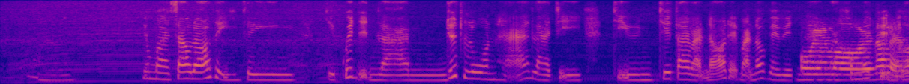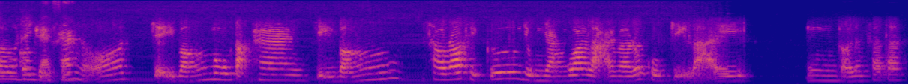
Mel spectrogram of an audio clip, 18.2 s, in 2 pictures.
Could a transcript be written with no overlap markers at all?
No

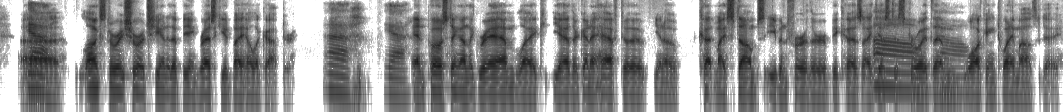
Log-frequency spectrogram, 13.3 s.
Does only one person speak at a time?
No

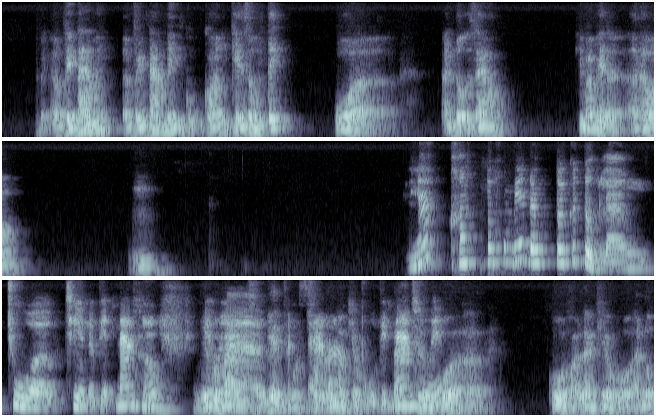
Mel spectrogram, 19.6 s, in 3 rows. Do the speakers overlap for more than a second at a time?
Yes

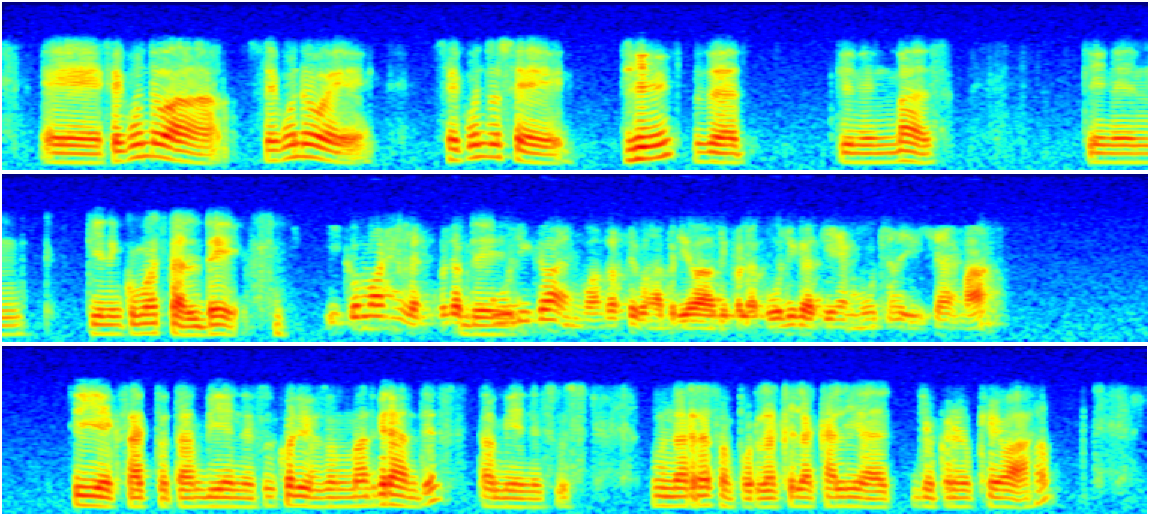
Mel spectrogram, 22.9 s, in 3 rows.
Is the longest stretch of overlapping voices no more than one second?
Yes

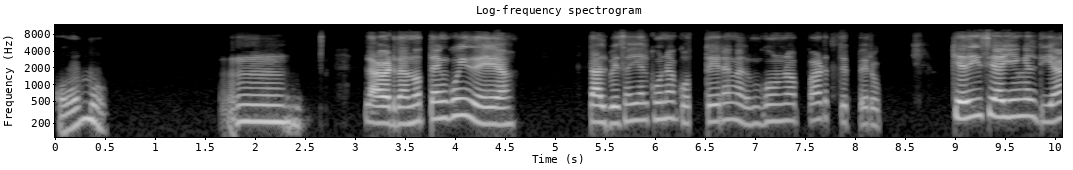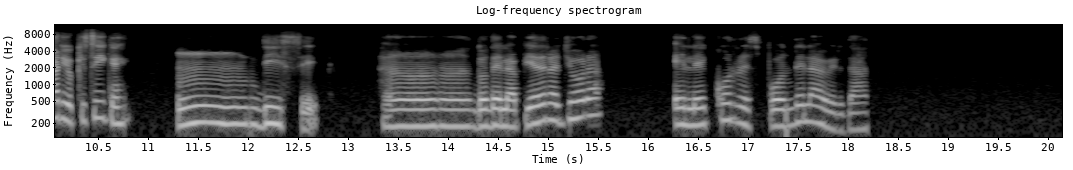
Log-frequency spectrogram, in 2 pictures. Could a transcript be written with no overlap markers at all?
Yes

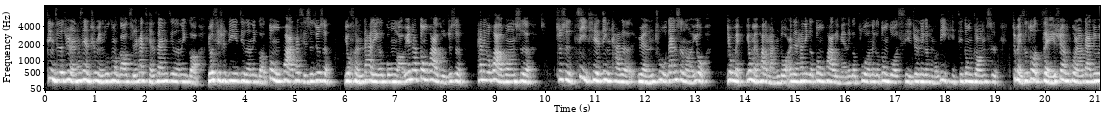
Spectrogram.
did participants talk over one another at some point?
No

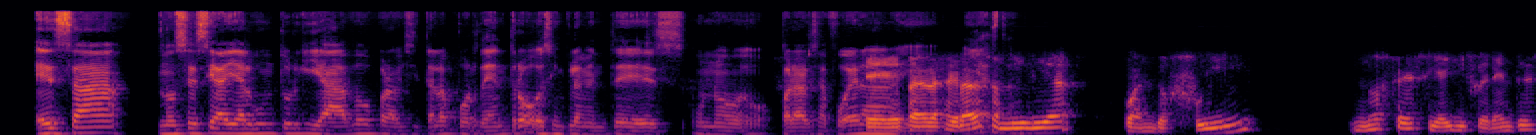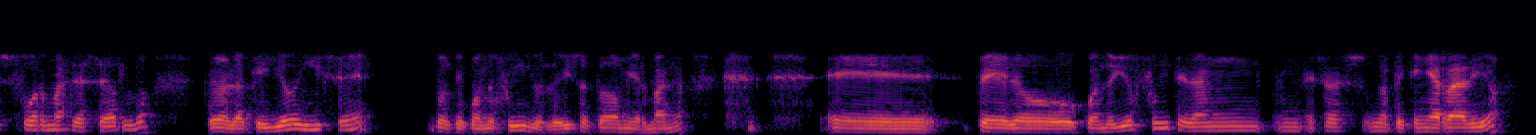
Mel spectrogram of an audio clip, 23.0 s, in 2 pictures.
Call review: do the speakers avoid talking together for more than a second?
No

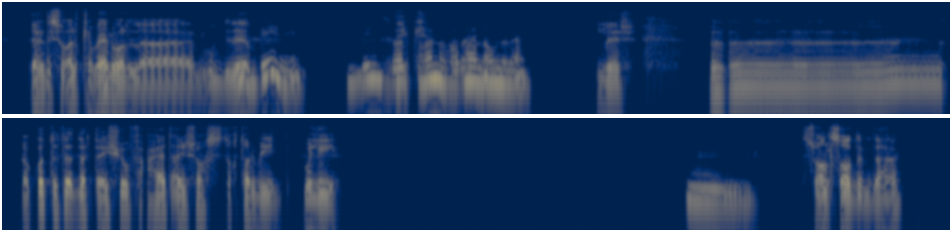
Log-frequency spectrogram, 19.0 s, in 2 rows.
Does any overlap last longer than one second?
No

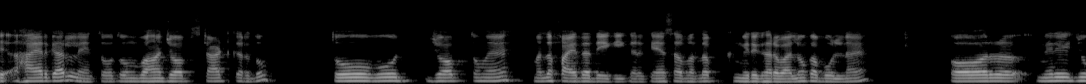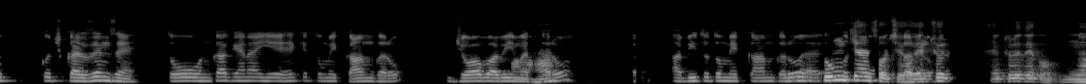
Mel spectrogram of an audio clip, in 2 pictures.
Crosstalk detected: Yes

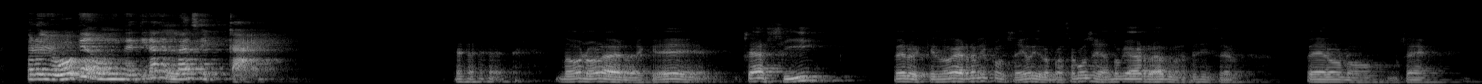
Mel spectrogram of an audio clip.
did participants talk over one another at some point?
No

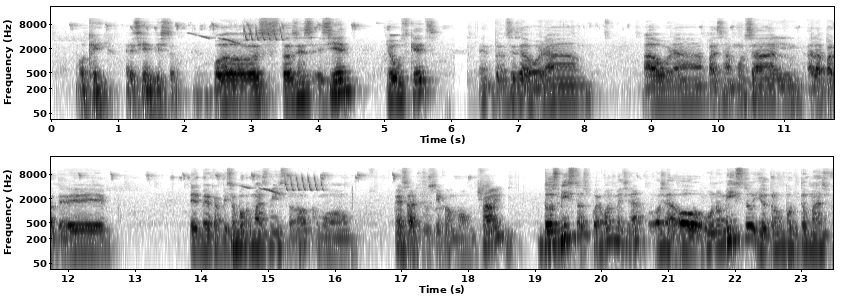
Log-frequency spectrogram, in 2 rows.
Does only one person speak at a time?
Yes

